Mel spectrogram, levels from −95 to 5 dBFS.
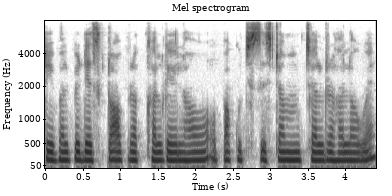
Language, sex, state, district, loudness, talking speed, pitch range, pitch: Bhojpuri, female, Uttar Pradesh, Deoria, -15 LUFS, 165 wpm, 165-170 Hz, 170 Hz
